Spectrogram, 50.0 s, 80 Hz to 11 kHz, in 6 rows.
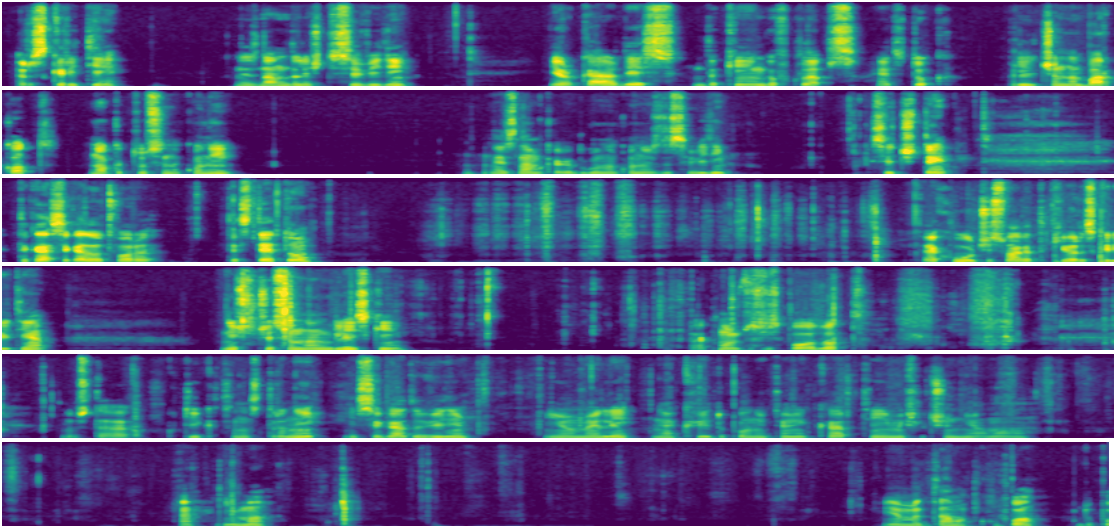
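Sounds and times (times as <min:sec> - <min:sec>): man speaking: 0:11.8 - 0:13.9, 0:14.7 - 0:15.6, 0:16.8 - 0:19.2, 0:23.6 - 0:25.4, 0:26.6 - 0:28.2, 0:30.1 - 0:31.6, 0:33.8 - 0:41.2, 0:43.0 - 0:43.8, 0:48.3 - 0:50.0.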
